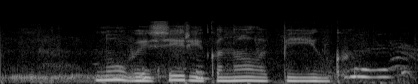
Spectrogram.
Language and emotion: Russian, sad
